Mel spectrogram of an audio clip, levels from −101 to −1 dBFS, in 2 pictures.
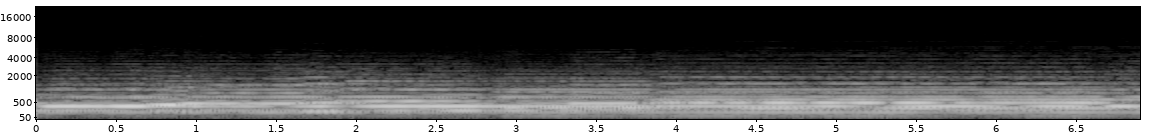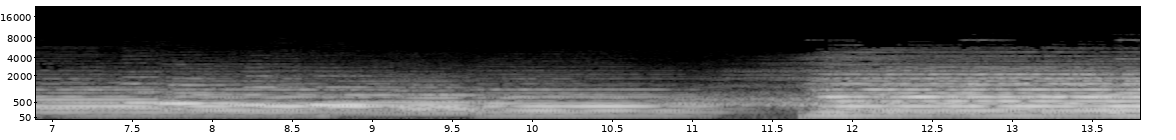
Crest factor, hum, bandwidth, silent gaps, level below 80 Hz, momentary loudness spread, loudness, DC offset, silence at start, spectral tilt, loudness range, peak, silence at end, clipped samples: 14 dB; none; 5.2 kHz; none; -56 dBFS; 7 LU; -26 LUFS; under 0.1%; 0 s; -7.5 dB/octave; 2 LU; -10 dBFS; 0 s; under 0.1%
